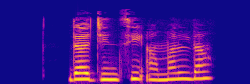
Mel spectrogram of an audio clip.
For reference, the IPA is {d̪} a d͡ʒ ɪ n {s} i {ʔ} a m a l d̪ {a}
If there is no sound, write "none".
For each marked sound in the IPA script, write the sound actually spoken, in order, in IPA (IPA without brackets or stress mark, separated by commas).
d̪, s, ʔ, a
